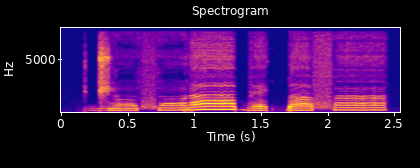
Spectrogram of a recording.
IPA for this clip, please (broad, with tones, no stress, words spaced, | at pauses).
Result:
d͡ʒɔ̃˨fɔ̃˧ ɾaː˦bɛ˨ɡ͡ba˧ fã˦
